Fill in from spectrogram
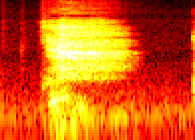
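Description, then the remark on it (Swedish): A single slow, deliberate breath drawn in, a soft airy rush lasting about a second, followed by silence. “att det är tänkt som ett andetag att vi liksom ska använda det ordet för liksom att förankra, att förankra oss i Gud och att det är gjort som ett ande för att finnas med i vår andning så här när man andas in”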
